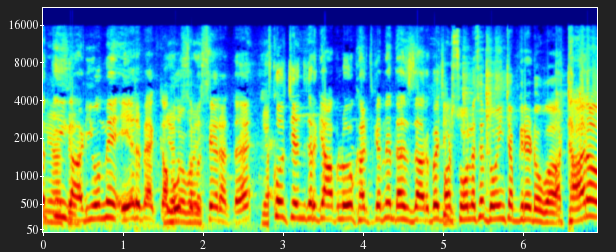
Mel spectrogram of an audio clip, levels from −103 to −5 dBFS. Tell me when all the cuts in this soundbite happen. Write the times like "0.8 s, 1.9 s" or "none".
2.8 s, 5.0 s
